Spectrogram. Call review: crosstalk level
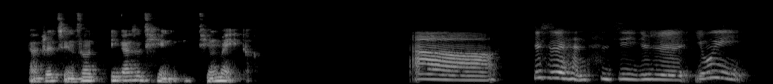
none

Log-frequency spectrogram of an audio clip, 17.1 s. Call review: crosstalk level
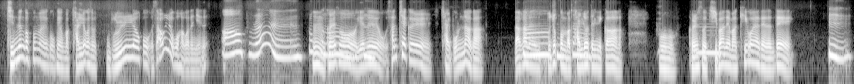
present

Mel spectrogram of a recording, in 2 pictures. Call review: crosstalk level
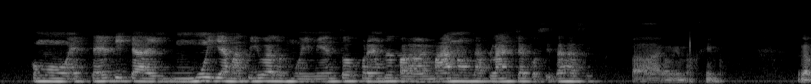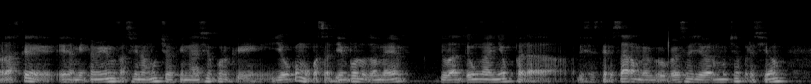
none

